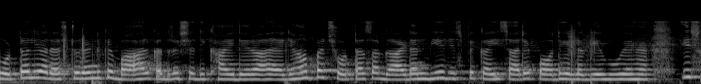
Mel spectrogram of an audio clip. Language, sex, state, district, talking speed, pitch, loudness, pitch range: Hindi, female, Bihar, East Champaran, 220 wpm, 250 Hz, -28 LUFS, 235-275 Hz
